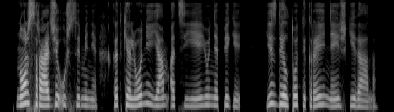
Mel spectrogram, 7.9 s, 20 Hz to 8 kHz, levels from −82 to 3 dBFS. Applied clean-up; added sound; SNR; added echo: none; none; none; none.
